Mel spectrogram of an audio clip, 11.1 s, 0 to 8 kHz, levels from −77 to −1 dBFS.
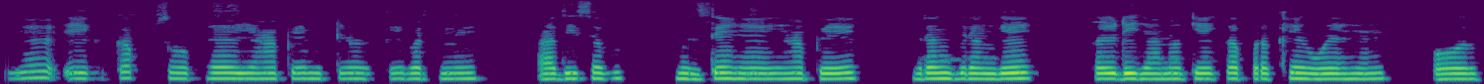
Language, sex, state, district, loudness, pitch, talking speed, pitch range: Hindi, female, Bihar, Sitamarhi, -20 LUFS, 200 Hz, 130 wpm, 195-205 Hz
